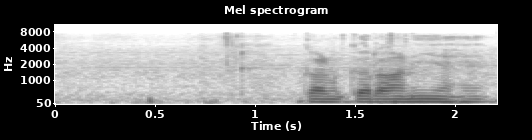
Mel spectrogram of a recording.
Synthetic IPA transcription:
kəɳkəɾaːñijãɦɛ̃ː

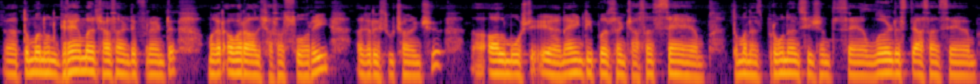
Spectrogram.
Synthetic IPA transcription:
t̪ɐmɐnɦunɡɾɛːmɐɾt͡ʃʰiɐsãːɖɪfɾɐɳʈmɐɡɐɾʔɐʋɐɾaːlt͡ʃʰiɐsãːsoːɾiːɐɡɐɾisuːt͡ʃʰãːnt͡ʃʰiaːlmoːsʈnaːɪɳʈiːpɐɾsə̃ɳʈt͡ʃʰɐːsãːseːmt̪ɐmɐnɦɨzpɾoːnãːnseːʃɐnt̪sɛ̃ːmʋəɾɖst̪eɐsãːsɛːm

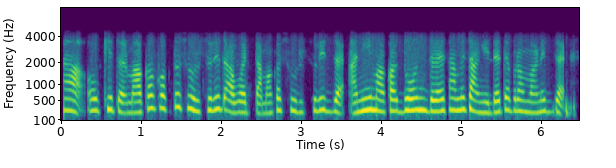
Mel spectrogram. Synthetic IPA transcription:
ɦãoket̪əɾmakʰafək̚t̪əsuɾsuɾiːt̪aʋəɽt̪am̤akʰasuɾsuɾiːt̪̚d͡zajañimakʰad̪ond̪ɾesam̤isãŋɡit̪lat̪japɾəmaɽ̃iːt̪̚d͡zaj

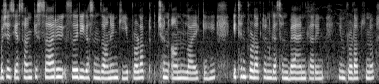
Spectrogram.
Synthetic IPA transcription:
bɐt͡ʃʰɐsjɐsaːnkisaːɾsəːɾiɡɐsʰɐnzaːnɐnkijipɾoːɖɐk̚ʈɐt͡ʃʰɐnʔaːnunlaːjɐkːiɦĩit̪ʰinpɾoːɖɐk̚ʈɐnɡɐsʰɐnbɛːnkɐɾɐnjimpɾoːɖɐk̚ʈnɨ

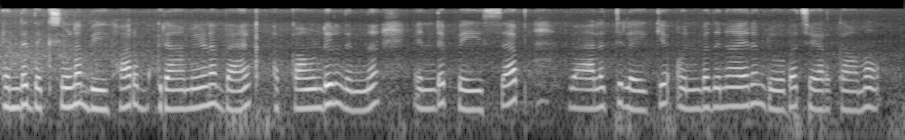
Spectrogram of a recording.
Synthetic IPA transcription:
e̞nde̞d̪e̞kʂiɳɐbiːhaːrɡɾaːmiːɳɐbaːŋkɐkːɐwuɳɖilninːɨe̞nde̞pejsaːpː | ʋaːlɐt̪ːile̞ːkːɨʔo̞npɐðinaːjiɾɐmɾuːbɐt͡ɕe̞ːrkːaːmo̞ː

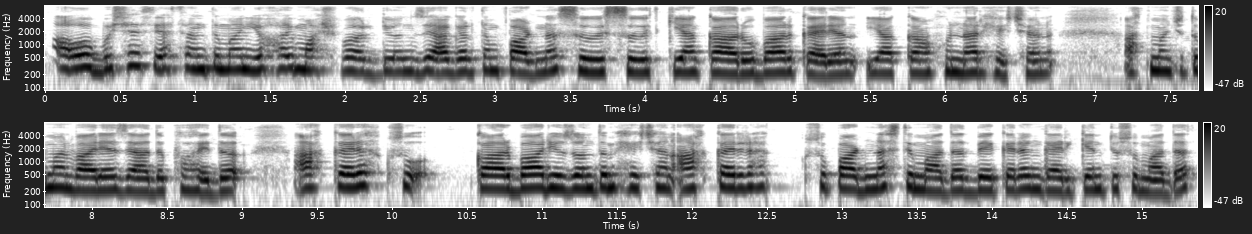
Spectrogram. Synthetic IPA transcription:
ɐʋɐbɨt͡ʃʰɐsʲjɐt̪ʰɐnt̪ɨmɐnjɐɦɐjmɐʃʋɐɾd̪ijonziɐɡɐɾt̪ɨmpɐɖnɐsɨːsɨːt̪ʰʲkijãːkaːɾobaːɾkɐɾʲɐnjaːkãːhunɐɾɦet͡ʃʰɐn | ɐt̪ʰmɐnt͡ʃʰut̪umɐnʋaːɾʲjazʲjaːd̪ɐpʰɐɦjd̪ɨɐhkɐɾʲɐsu | kaːɾbaːɾjuzɐnt̪̬ɨmɦet͡ʃʰɐnʔahkɐɾʲɐɾɐ | supɐɖnɐst̪imɐd̪ɐt̪̚beːkɐɾʲɐnɡɐɾʲkʲɐnt̪usumɐd̪ɐt̪̚ʰ

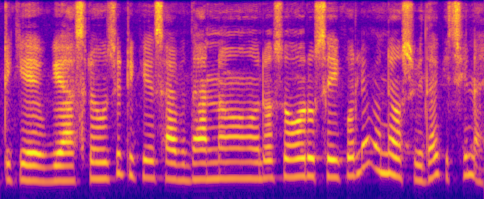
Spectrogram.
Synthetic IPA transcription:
ʈikeɡjasɾɔɦut͡ʃʰiʈikesabid̪ʱanɔɾɔsɔɦɔɾusejkɔlemɔneɔsubid̪ʱakit͡ʃʰinaɦĩ

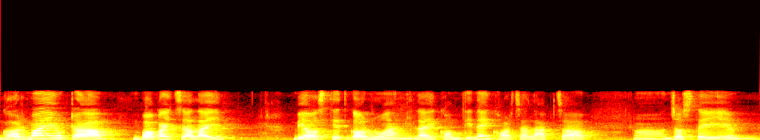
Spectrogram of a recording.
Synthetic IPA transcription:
ɡʱʌrmaewʈa | bʌɡajt͡salaj | bjʌwʌst̪ʰit̪ɡʌrnuɦamilajkʌmt̪inʌjkʰʌrt͡salaɡt͡sʰʌ | d͡zʌst̪ʌj

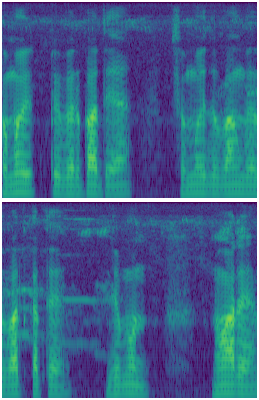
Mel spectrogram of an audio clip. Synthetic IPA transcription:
sɔmɔjpɛbɛɾbad̪ɛja | sɔmɔjd̪ɔbaŋbɛɾbad̪kat̪ɛd͡ʒɛmɔnː | ɔwaɾɛ

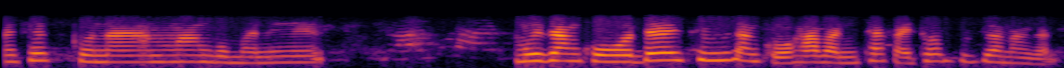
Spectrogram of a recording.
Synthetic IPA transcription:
maseskʰɯnamaŋɡɔmani | mɯzaŋkʰɔhɔdɯjsimɯzaŋkʰɔɦabanitʰakʰajtʰɔp̚dɯzanaɡan

